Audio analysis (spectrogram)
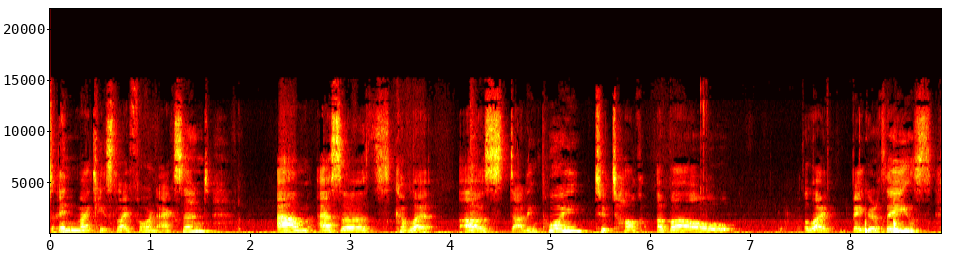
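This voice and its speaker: Woman, 40s, Cantonese accent with British and American traces, hesitant, echoey room recording. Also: on the low side. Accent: Cantonese with British and American English traces. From Hong Kong. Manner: hesitant, many restarts and fillers. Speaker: artist guest. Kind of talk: conversational interview. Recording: echoey room, faint noise.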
